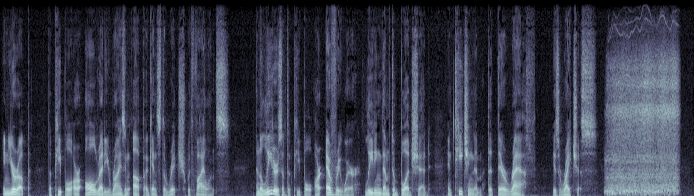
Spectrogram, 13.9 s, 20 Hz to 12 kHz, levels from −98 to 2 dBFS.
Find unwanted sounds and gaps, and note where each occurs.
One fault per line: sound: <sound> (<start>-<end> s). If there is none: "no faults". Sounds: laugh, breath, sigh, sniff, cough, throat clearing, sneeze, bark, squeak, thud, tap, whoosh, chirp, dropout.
sound: breath (12.1-13.6 s)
